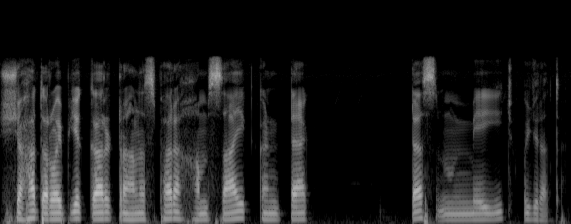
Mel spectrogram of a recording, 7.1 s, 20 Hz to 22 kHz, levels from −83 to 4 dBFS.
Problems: none marked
